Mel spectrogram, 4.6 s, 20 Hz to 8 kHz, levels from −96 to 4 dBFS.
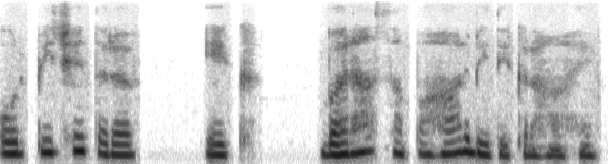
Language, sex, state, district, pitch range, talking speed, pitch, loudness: Hindi, female, Arunachal Pradesh, Lower Dibang Valley, 190-230 Hz, 145 wpm, 205 Hz, -17 LUFS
